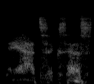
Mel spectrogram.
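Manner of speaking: hushed, breathy aside as if sharing a secret; stage whisper. Pretend. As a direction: whisper it behind your hand to the coordinator. Aside to the offensive coordinator.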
